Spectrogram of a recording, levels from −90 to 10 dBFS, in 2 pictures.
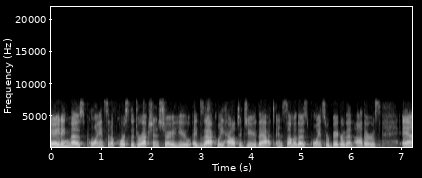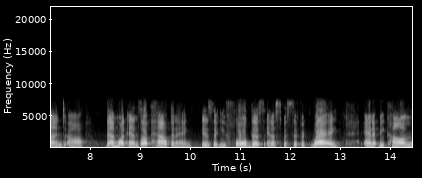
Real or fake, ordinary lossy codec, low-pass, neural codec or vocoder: fake; Opus, 24 kbps; 7.2 kHz; vocoder, 22.05 kHz, 80 mel bands, HiFi-GAN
